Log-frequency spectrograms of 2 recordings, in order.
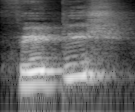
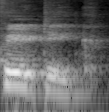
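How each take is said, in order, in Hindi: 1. यह शब्द नरम 'sh' की आवाज़ से खत्म होता है। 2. यह शब्द कड़ी 'k' की आवाज़ से खत्म होता है। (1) "शीन की आवाज में भी पढ़ा जाता है" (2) "गे की आवाज में भी पढ़ सकते हैं"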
